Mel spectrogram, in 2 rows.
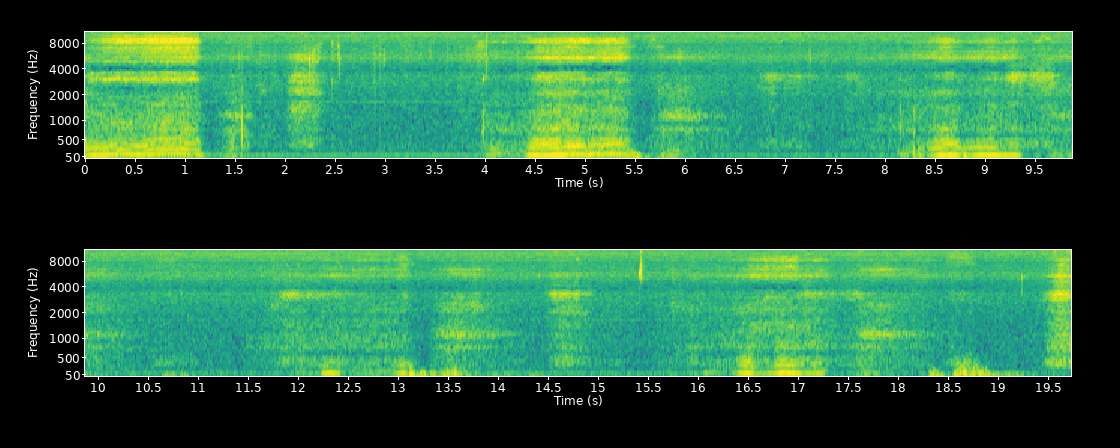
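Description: Low rattling snores recur about 15 times a minute over quiet room noise: steady snoring during sleep.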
